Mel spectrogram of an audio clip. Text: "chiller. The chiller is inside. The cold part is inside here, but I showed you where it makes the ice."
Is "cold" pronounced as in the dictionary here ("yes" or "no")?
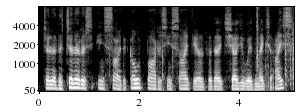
yes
